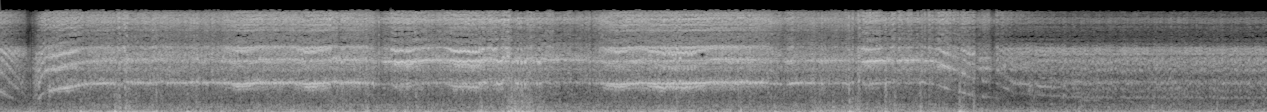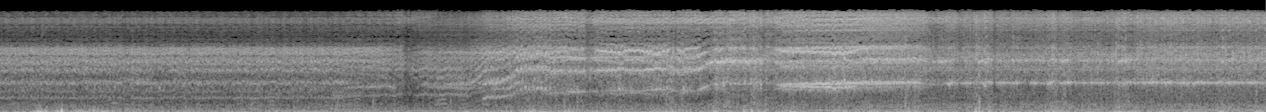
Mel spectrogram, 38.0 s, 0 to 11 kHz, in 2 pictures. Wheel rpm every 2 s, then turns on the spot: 140, 230, 220, 220, 230, 220, 230, 140, 70, 70, 70, 70, 70, 120, 170, 220, 230, 230, 240.
none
